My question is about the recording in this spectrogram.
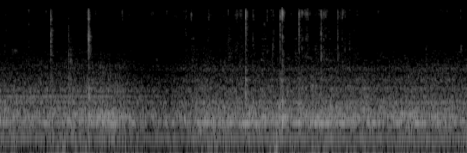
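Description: Two people eating instant noodles with forks: soft chewing and slurping, with a few sharp clicks of forks against the plates, over a steady low hum.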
